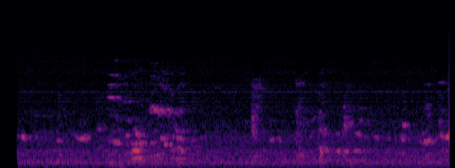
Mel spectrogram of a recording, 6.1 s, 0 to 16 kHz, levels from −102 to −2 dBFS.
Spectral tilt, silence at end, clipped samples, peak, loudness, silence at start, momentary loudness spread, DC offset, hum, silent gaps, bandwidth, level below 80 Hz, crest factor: -5.5 dB/octave; 0.1 s; under 0.1%; -44 dBFS; -65 LUFS; 0.25 s; 11 LU; under 0.1%; none; none; 7 kHz; -86 dBFS; 20 dB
